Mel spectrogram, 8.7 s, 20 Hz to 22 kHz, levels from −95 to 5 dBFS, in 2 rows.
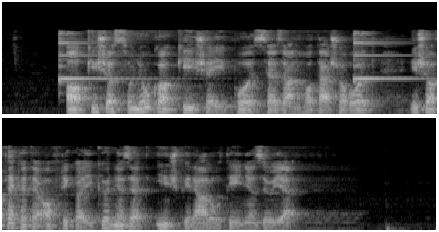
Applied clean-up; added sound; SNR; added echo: none; Bell; 6 dB; reverberation time 0.6 s.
